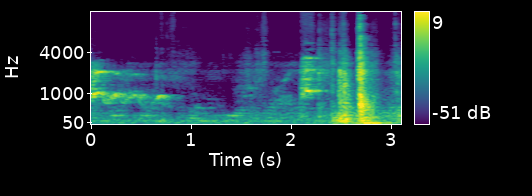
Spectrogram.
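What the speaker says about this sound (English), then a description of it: "so he is barking at the door incessantly." A dog barks and yips at the door, several sharp, loud barks bunched toward the end after quieter whining, close by, with a voice heard early on.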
